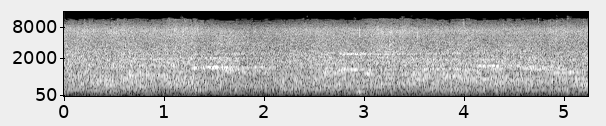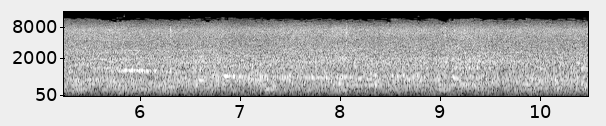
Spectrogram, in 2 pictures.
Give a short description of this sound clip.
Water rushes and childlike shouts can be heard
